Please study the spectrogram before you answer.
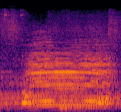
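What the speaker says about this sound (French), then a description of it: "Là, ce sont les vaches du prince." A dairy cow gives a single close, loud moo, a sustained low-pitched tonal call lasting about a second.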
